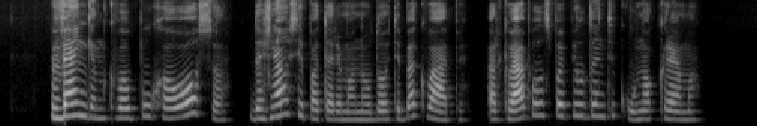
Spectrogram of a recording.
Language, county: Lithuanian, Vilnius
